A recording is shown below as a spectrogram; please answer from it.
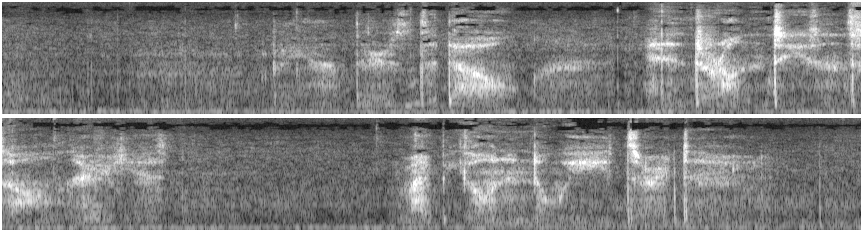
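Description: A man whispering in two short stretches, one in the first half and one near the end, with a few sharp clicks, over a steady low rumble.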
